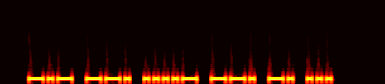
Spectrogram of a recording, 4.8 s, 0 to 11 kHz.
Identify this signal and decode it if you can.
Morse code, heard as a keyed tone, about 20 wpm, 700 Hz. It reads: KG4GNS
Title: USA Call Signs - 6 Characters - Repeated 2x - 20wpm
